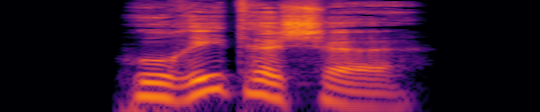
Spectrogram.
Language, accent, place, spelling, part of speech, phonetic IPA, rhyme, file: German, Germany, Berlin, hurritische, adjective, [hʊˈʁiːtɪʃə], -iːtɪʃə, De-hurritische.ogg
- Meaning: inflection of hurritisch: 1. strong/mixed nominative/accusative feminine singular 2. strong nominative/accusative plural 3. weak nominative all-gender singular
